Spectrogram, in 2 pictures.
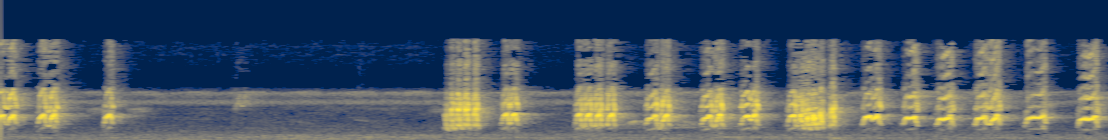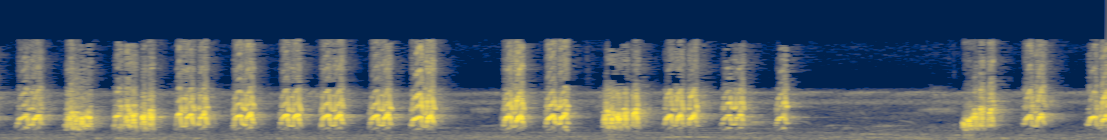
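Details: Female Chinese hwamei in captivity giving male-stimulating calls: a few harsh notes, a pause, then a long dense run of rapid scratchy chatters ending in a silence and a final burst.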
